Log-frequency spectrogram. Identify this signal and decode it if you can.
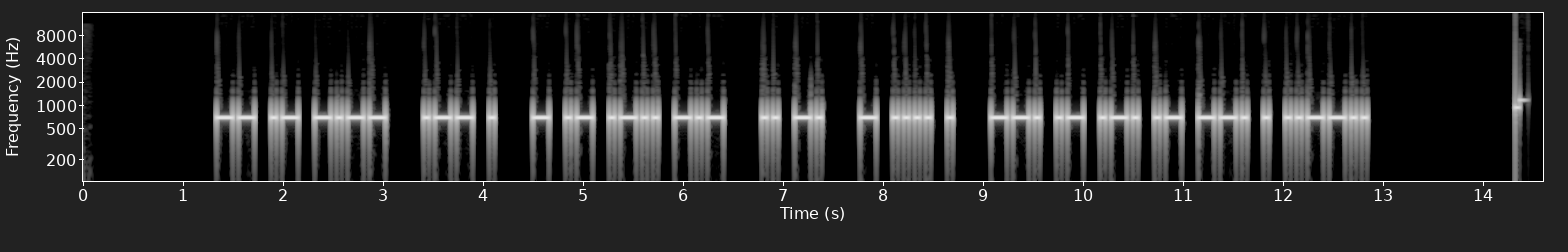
Morse code, heard as a keyed tone, about 22 wpm, 700 Hz. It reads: MAY WE TALK IN THE GARAGE?
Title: Sentences from Top 1600 Words 22wpm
